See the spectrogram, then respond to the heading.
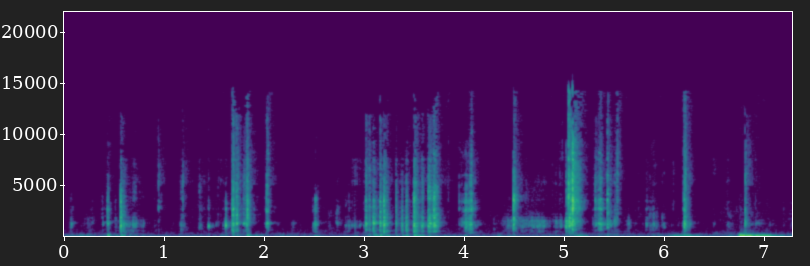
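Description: A utility knife blade scrapes shavings from a dried, rancid bar of hardened cream soap, now thinned down, held in the hands throughout. It makes an irregular series of short, dry, bright scraping crackles, with a heavier low thump near the end.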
